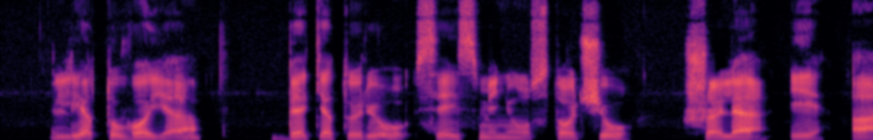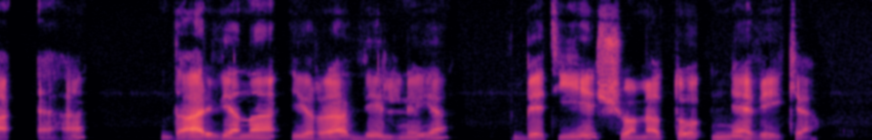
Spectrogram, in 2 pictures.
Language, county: Lithuanian, Alytus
